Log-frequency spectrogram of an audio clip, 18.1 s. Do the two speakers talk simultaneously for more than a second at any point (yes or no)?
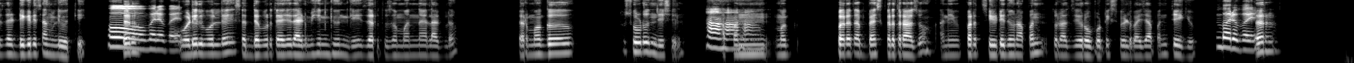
no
